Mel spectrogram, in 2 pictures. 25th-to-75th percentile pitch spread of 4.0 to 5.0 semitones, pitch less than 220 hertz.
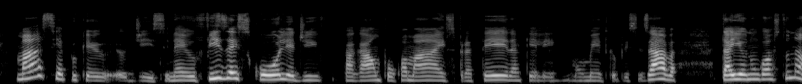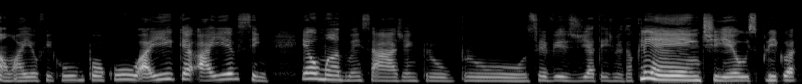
Yes: average, 4.5 semitones; high, 190 Hz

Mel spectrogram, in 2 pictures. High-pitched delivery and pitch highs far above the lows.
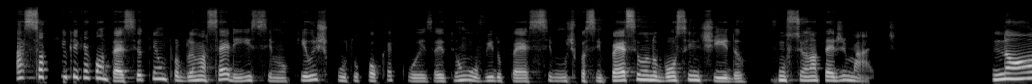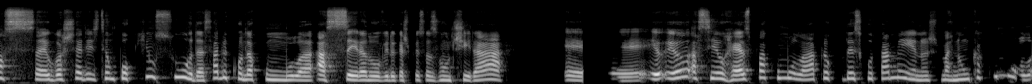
Yes: high, 215 Hz; wide, 6.5 semitones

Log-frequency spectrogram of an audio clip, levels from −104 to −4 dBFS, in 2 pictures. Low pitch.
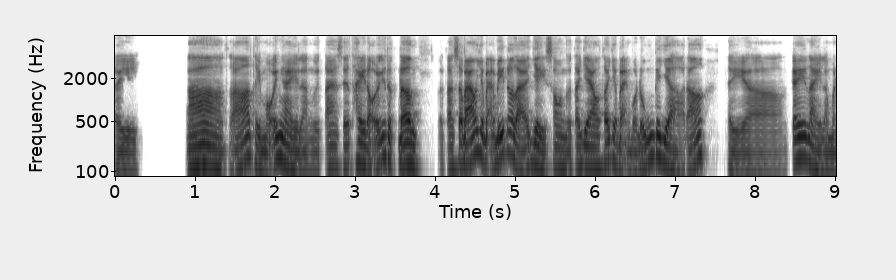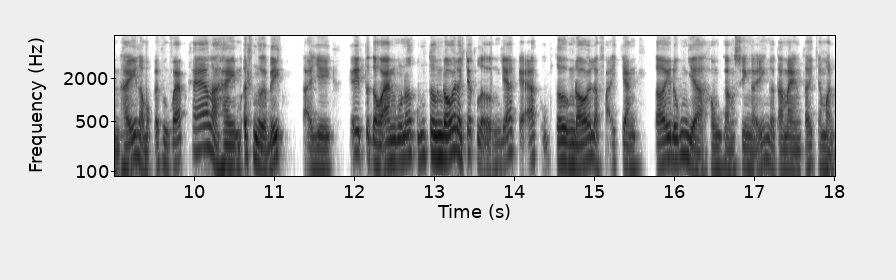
Yes: low, 115 Hz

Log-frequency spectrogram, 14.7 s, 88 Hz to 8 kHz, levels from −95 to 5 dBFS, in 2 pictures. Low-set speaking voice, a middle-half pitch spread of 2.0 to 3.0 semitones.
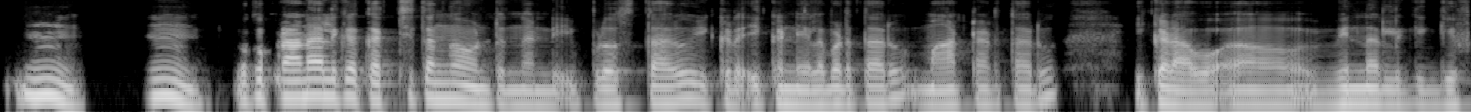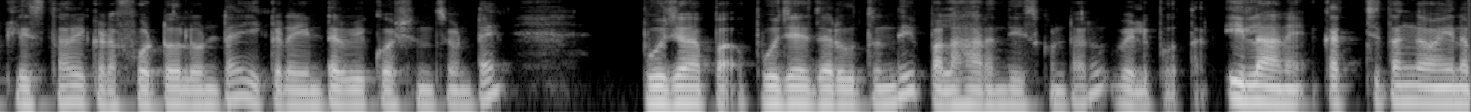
Yes: low, 115 Hz; narrow, 2.4 semitones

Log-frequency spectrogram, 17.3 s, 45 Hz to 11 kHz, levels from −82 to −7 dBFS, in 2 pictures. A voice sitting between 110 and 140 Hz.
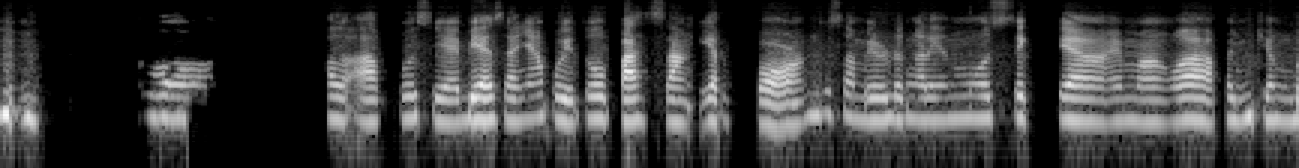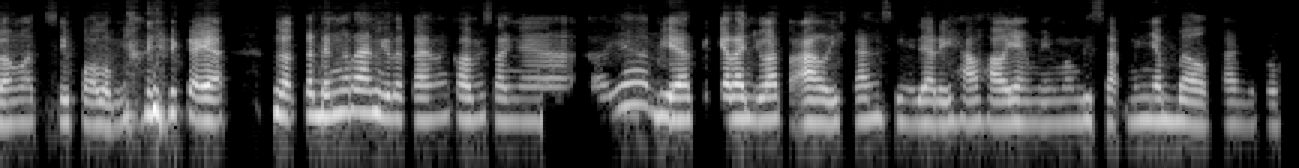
No: high, 220 Hz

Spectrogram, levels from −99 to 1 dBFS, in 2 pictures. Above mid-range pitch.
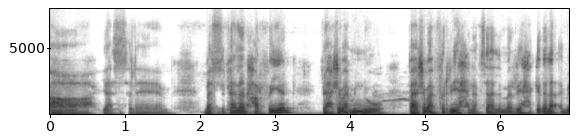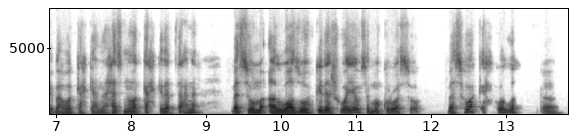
No: low, 105 Hz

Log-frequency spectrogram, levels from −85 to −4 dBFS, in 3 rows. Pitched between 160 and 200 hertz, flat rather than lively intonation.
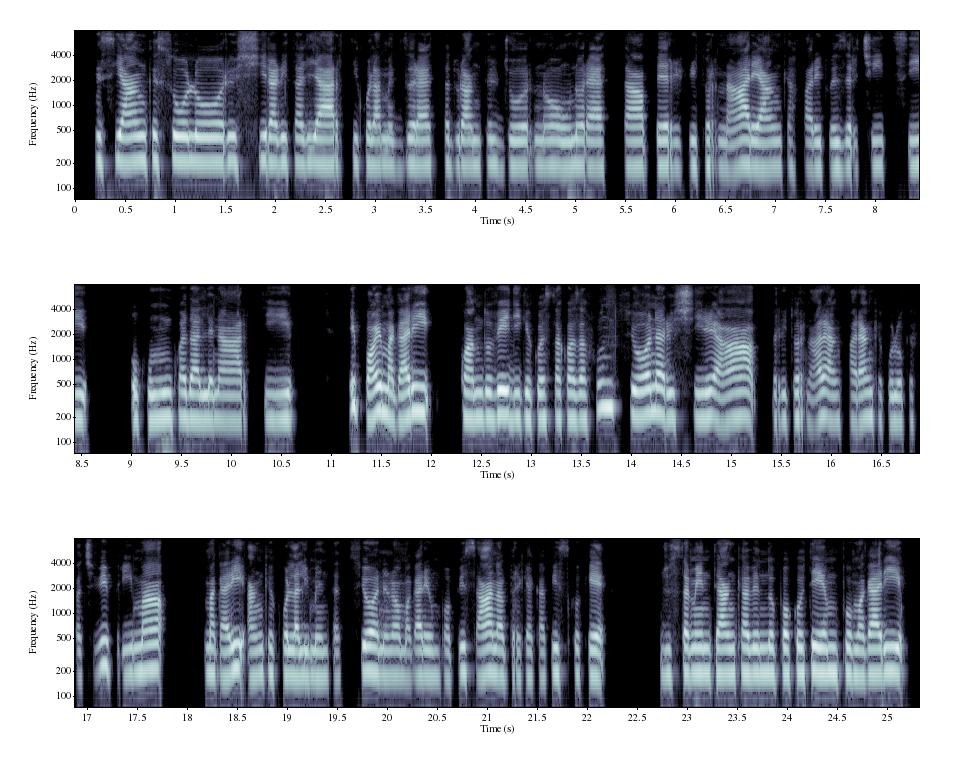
Yes: high, 190 Hz; narrow, 1.4 semitones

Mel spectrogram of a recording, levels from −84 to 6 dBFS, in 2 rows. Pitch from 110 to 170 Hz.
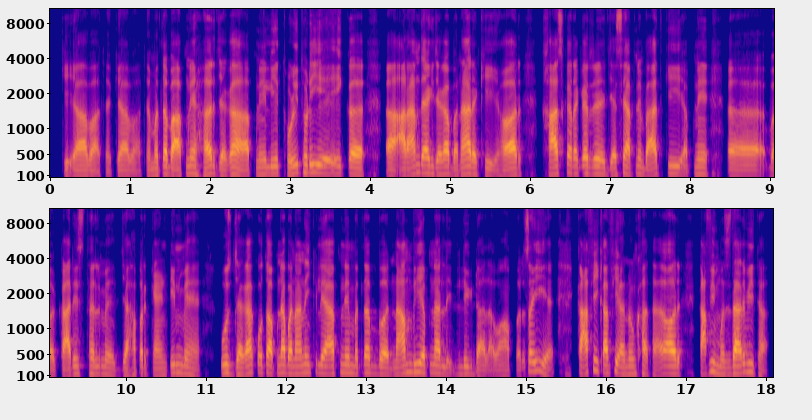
Yes: medium, 140 Hz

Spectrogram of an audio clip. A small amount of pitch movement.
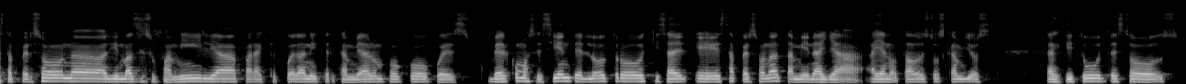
Yes: narrow, 2.3 semitones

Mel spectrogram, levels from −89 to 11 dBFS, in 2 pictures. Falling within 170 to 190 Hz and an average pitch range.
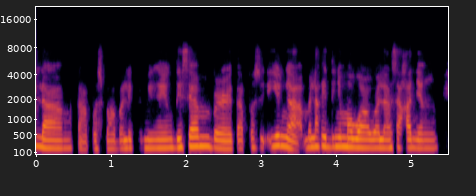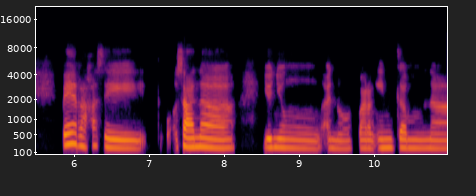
No: medium, 185 Hz; narrow, 2.0 semitones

